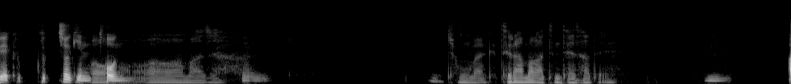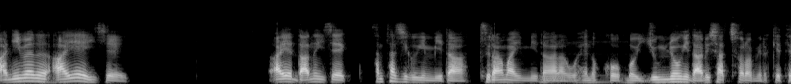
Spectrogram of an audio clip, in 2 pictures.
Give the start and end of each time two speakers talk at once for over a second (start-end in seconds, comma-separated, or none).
13.3-15.0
